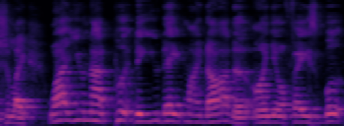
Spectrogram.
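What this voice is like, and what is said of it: Put-on Asian accent. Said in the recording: “As you can tell by the accent, my wife is Asian”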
